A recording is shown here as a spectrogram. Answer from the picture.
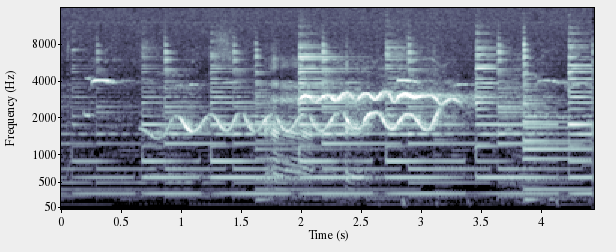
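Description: Acoustic guitar playing plucked notes and chords, with someone whistling a wavering, vibrato-laden melody over it from about a second in until shortly before the end.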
